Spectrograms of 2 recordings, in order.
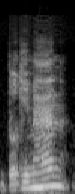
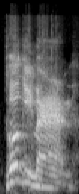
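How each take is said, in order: First: It is said hesitantly, like a question. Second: It is said forcefully, with authority.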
